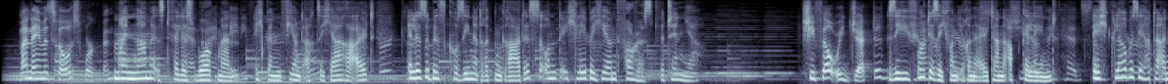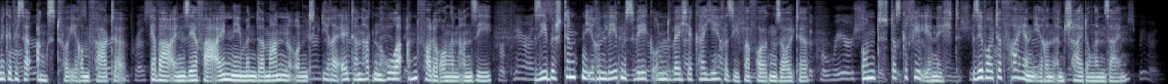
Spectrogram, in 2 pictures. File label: voice over; LOFT VOICES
